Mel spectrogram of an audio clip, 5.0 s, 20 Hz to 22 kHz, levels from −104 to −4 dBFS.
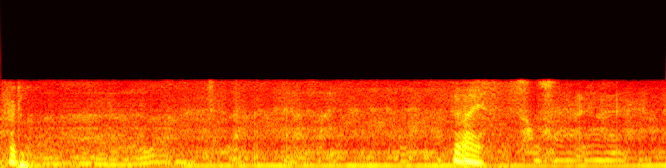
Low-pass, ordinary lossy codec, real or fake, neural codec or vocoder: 3.6 kHz; none; fake; codec, 16 kHz, 0.5 kbps, FunCodec, trained on LibriTTS, 25 frames a second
